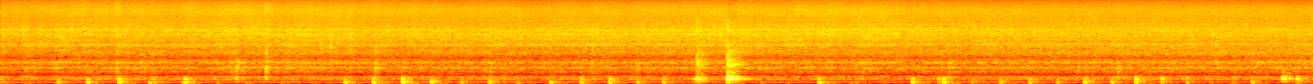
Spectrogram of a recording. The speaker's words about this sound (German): So, Pfanne ist heiß. So, ich hoffe, das Zischen übertönt mich jetzt hier nicht allzu sehr.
